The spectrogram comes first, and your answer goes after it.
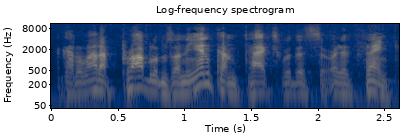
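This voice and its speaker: An American actor playing an excitable, work-shy schemer who stammers when flustered, in mid-century radio drama style. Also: male voice, fairly low pitch, fast, husky, dry recording, exaggerated voice. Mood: smug, musing. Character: work-shy scheming dreamer who finds a wishing machine. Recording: vintage radio recording with faint music.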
